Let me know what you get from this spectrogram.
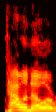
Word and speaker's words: Talanoa: Talanoa, right? That's how he pronounces his first name.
